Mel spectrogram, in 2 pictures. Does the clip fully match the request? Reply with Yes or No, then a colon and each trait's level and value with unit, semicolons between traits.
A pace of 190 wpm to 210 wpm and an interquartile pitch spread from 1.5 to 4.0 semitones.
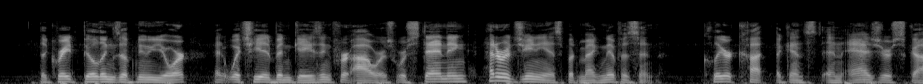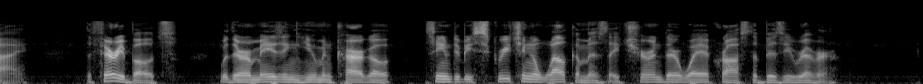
No: average, 155 wpm; average, 3.5 semitones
